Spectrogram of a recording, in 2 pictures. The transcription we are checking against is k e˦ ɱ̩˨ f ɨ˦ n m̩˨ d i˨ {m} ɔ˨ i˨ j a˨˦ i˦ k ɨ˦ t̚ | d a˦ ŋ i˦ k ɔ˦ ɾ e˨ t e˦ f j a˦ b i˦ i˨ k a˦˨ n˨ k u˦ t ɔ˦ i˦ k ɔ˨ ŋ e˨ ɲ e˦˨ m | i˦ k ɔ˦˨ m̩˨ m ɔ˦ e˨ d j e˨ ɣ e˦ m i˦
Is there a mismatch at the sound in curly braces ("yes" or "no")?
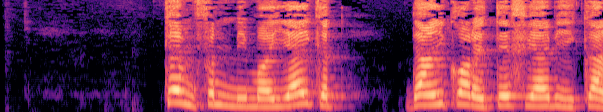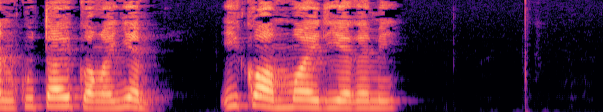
no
